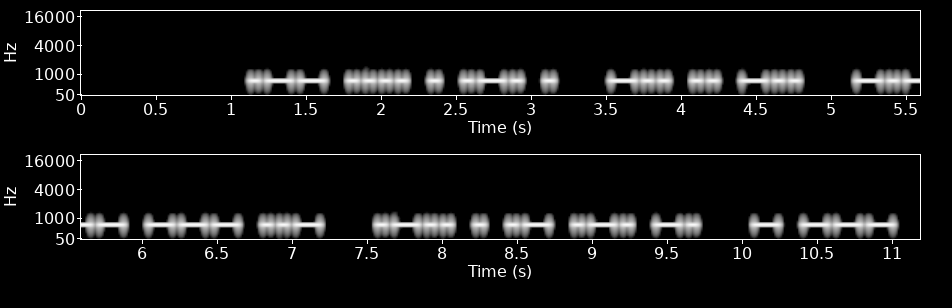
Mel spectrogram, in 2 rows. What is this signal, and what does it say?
Morse code, heard as a keyed tone, about 22 wpm, 700 Hz. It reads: WHERE DID YOU LEARN TO
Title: Sentences from Top 1000 Words - Review Part 6 - 22wpm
